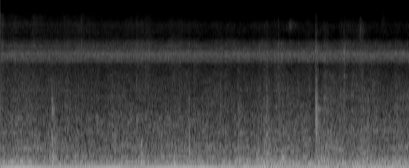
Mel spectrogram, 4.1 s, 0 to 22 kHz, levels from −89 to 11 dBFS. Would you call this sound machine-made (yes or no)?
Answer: yes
